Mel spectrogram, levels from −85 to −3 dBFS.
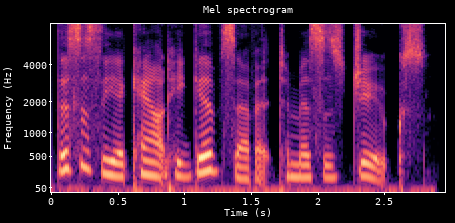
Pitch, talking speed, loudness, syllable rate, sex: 210 Hz, 225 wpm, -18 LUFS, 5.2 syllables/s, female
